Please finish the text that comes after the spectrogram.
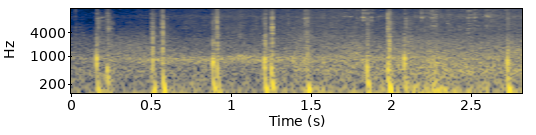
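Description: Roach the horse gallops in The Witcher 3, its hooves thudding in a quick, steady clip-clop rhythm at moderate volume.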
